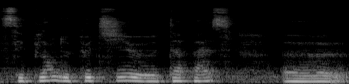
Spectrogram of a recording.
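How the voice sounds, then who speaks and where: A woman speaks very slowly with a very deep, low pitch. Her intonation is flat and monotone, with noticeable background noise. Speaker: vlogger. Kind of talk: casual vlog talk.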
